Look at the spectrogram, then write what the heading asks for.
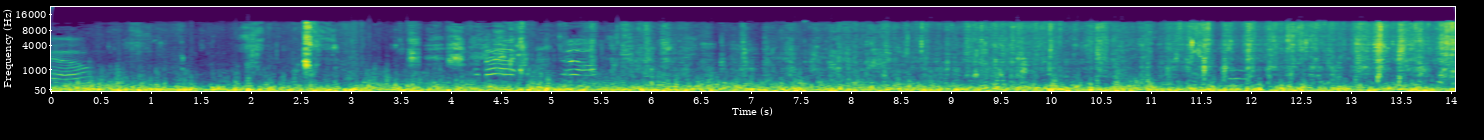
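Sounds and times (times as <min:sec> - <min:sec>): wind on microphone: 0:00.0 - 0:14.0
dog splashing in water: 0:07.2 - 0:14.0.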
